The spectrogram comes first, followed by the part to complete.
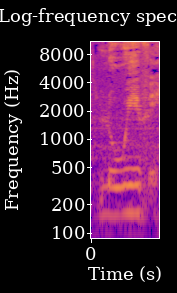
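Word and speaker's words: Loewe: w e body w i think they pronounce it as v this is what it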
